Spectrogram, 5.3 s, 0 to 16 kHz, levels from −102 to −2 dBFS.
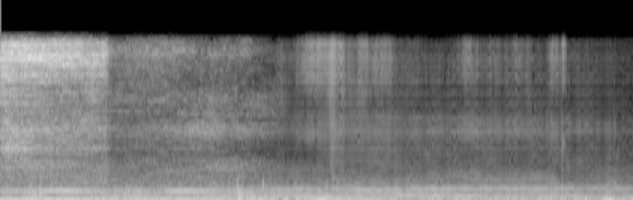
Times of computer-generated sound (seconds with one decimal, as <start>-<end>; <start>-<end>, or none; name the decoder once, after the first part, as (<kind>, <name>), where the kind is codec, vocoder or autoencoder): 2.3-5.3 (vocoder, BigVGAN v2)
